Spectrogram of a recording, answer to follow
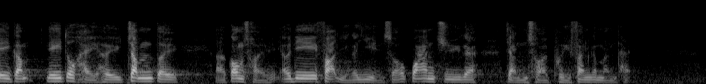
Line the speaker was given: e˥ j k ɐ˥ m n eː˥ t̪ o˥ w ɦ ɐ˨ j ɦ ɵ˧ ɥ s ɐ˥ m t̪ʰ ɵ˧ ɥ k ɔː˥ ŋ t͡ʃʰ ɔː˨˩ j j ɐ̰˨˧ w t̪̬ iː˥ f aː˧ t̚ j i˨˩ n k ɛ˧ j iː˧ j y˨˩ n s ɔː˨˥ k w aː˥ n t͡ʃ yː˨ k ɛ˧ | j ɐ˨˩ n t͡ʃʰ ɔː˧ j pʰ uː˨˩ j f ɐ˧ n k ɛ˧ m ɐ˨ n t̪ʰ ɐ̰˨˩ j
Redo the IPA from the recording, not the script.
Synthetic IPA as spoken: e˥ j k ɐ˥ m n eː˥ t̪ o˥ w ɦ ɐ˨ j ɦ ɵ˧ ɥ t͡s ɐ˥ m t̪ ɵ˧ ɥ k ɔː˥ ŋ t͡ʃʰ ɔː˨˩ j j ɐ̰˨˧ w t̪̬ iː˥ f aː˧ t̚ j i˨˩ n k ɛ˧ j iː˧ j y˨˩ n s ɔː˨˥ k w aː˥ n t͡ʃ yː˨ k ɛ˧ | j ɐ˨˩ n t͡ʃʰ ɔː˨˩ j pʰ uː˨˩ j f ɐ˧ n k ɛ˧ m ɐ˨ n t̪ʰ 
